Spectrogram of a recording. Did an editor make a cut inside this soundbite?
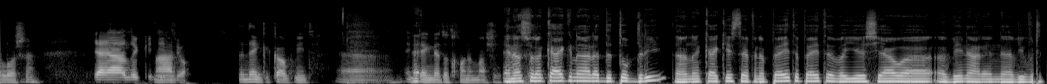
no; 0 cuts

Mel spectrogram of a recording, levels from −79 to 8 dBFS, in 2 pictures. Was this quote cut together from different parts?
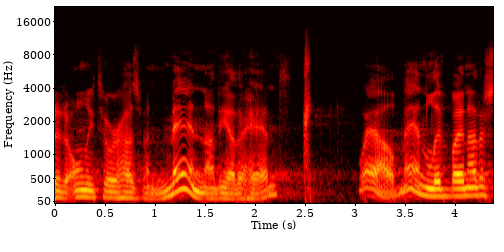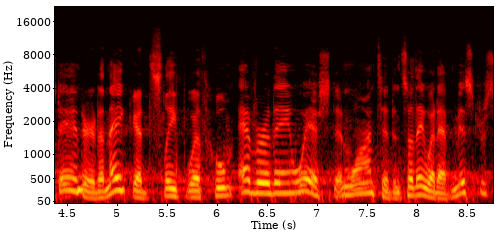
no; 0 cuts

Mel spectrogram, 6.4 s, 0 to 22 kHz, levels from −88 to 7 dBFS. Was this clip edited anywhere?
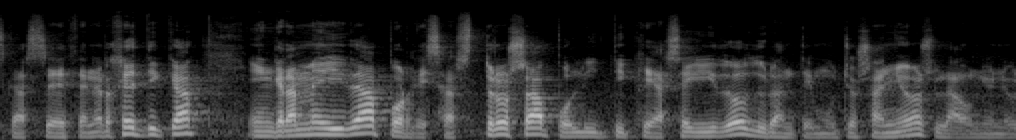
yes; 2 cuts; at 2.6 s, 4.0 s

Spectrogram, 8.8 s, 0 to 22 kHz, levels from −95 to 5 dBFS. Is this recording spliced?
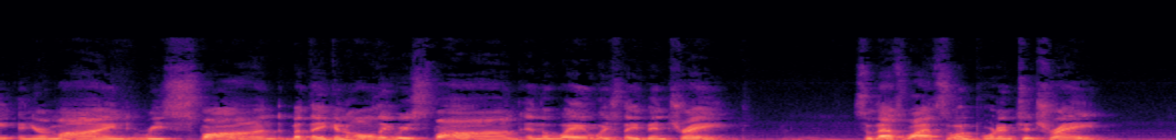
yes; 1 cut; at 6.4 s

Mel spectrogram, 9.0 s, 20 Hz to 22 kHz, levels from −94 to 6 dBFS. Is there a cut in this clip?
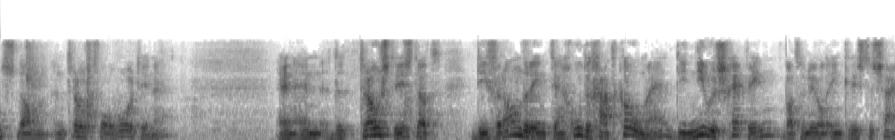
no; 0 cuts

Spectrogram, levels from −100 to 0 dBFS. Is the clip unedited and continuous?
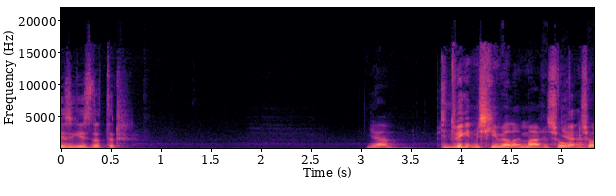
no; 1 cut; at 3.8 s

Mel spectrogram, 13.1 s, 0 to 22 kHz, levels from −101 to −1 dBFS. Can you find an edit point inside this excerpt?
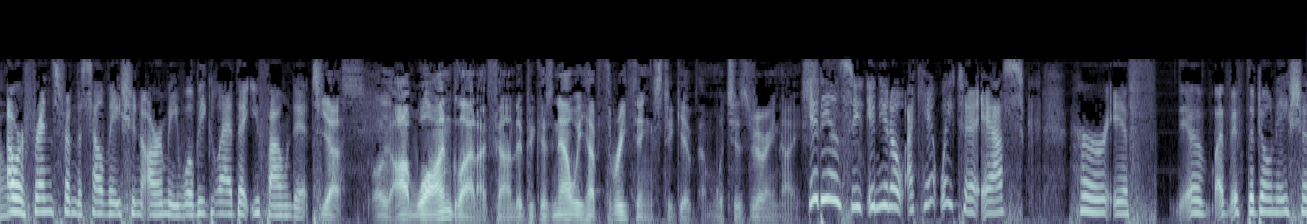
no; 0 cuts

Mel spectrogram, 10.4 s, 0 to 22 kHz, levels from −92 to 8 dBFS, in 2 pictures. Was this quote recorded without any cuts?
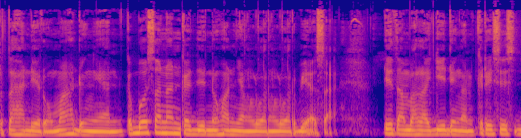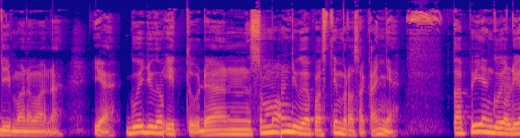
no; 6 cuts; at 1.8 s, 2.7 s, 4.7 s, 6.4 s, 6.8 s, 8.0 s

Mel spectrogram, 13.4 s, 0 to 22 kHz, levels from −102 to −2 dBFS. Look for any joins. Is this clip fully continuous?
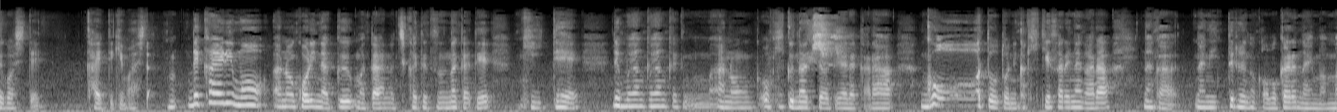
no; 1 cut; at 6.5 s

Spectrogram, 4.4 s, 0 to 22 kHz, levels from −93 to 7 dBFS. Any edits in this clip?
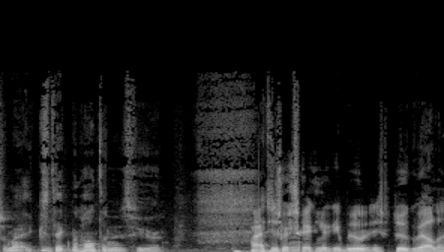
yes; 2 cuts; at 1.1 s, 2.8 s

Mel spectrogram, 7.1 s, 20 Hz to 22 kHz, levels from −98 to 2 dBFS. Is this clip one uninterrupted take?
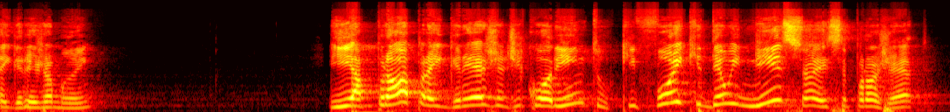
yes; 0 cuts

